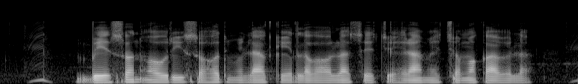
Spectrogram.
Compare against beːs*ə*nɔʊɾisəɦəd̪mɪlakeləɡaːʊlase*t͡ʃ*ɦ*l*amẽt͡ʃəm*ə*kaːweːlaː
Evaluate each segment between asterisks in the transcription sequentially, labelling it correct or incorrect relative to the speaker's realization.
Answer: correct, correct, incorrect: ɾ, correct

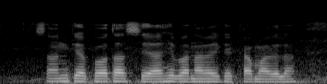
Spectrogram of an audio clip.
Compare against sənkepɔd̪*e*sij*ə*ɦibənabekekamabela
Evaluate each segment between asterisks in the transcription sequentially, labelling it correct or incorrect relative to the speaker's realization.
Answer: incorrect: a, incorrect: a

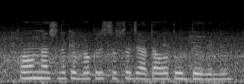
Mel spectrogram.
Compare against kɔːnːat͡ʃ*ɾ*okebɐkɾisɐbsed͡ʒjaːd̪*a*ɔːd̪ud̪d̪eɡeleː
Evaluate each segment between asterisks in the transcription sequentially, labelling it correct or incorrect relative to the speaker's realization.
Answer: incorrect: l, correct

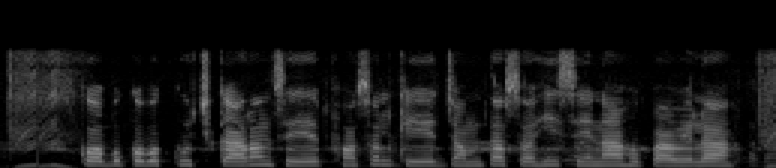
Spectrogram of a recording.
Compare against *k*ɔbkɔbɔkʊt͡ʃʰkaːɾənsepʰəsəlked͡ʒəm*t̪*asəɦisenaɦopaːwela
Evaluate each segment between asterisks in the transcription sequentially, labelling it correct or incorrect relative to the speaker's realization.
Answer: correct, correct

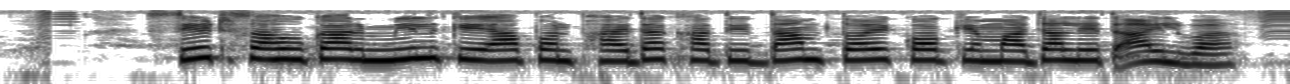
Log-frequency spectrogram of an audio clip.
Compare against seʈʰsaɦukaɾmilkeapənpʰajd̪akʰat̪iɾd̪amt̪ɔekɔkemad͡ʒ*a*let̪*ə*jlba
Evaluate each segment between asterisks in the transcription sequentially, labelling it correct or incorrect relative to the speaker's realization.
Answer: correct, incorrect: a

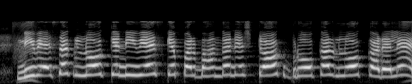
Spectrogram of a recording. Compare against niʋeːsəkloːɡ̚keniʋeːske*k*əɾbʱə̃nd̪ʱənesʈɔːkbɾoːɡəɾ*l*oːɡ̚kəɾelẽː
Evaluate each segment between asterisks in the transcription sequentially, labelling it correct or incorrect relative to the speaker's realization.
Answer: incorrect: p, correct

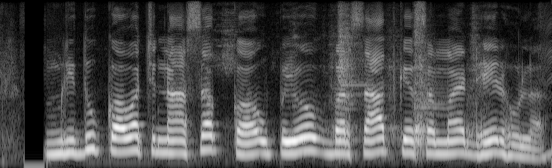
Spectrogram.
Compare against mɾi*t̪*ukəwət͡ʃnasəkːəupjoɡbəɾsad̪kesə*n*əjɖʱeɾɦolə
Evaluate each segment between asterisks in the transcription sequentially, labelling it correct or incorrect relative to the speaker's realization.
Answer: incorrect: d̪, incorrect: m

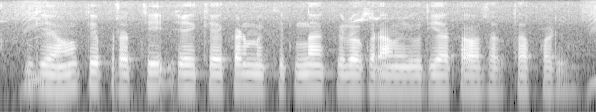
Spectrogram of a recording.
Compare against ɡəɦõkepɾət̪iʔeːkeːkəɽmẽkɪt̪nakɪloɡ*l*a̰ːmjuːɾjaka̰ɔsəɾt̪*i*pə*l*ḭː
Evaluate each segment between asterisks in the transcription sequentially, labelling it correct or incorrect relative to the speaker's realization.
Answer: incorrect: ɾ, incorrect: a, incorrect: ɽ

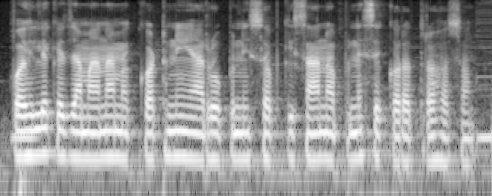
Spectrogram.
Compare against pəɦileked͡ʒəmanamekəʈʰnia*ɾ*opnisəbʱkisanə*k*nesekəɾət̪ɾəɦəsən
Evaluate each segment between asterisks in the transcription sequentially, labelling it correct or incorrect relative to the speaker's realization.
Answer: correct, incorrect: p

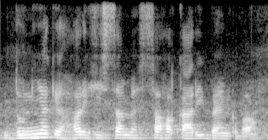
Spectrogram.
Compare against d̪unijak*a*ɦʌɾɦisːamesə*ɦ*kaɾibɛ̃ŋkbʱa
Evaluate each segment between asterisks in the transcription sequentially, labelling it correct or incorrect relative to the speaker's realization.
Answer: incorrect: e, correct

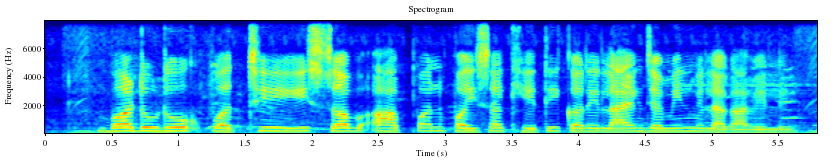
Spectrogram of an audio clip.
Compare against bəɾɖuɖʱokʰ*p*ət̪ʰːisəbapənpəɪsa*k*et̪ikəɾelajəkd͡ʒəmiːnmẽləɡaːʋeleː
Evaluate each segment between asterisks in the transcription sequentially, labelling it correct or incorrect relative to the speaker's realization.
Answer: correct, incorrect: kʰ

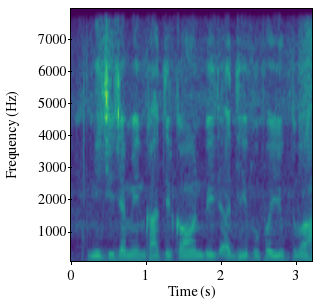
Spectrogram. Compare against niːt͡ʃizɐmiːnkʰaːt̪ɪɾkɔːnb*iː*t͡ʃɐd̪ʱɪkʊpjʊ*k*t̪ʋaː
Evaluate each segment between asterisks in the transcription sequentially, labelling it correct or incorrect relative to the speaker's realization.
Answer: correct, correct

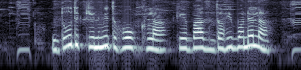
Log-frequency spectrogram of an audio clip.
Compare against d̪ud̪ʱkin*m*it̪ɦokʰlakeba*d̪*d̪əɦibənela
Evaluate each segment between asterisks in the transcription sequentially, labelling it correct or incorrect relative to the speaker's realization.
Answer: correct, correct

